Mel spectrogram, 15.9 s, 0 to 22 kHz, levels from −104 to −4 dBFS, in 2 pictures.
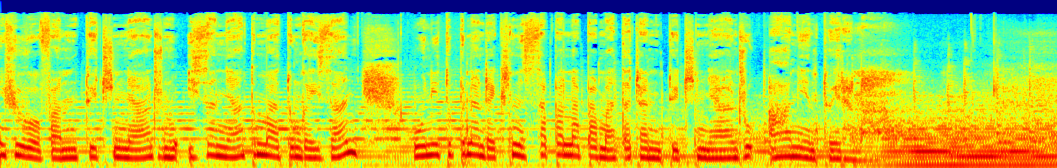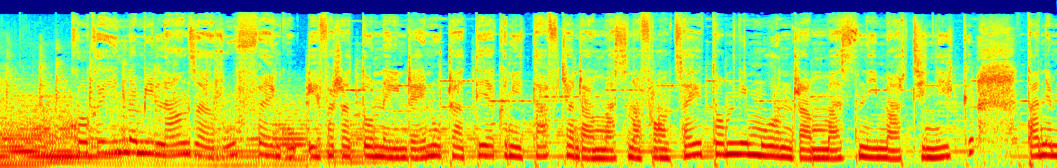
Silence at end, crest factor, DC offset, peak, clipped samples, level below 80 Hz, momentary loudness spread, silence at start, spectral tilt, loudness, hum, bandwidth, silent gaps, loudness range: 0 s; 12 dB; under 0.1%; -2 dBFS; under 0.1%; -30 dBFS; 2 LU; 0 s; -4 dB/octave; -13 LUFS; none; 17 kHz; none; 1 LU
